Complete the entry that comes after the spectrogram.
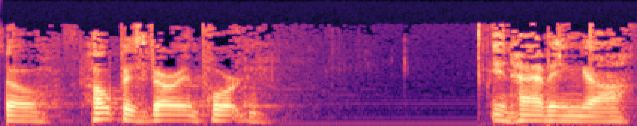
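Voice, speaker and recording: A man preaching a sermon, reading scripture aloud and explaining it in a deliberate, earnest way. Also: mid-range voice, steady tone, a little mellow.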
